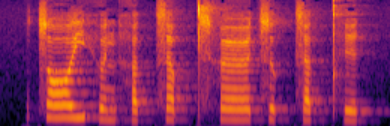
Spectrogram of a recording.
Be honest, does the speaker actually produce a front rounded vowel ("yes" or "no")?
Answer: yes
